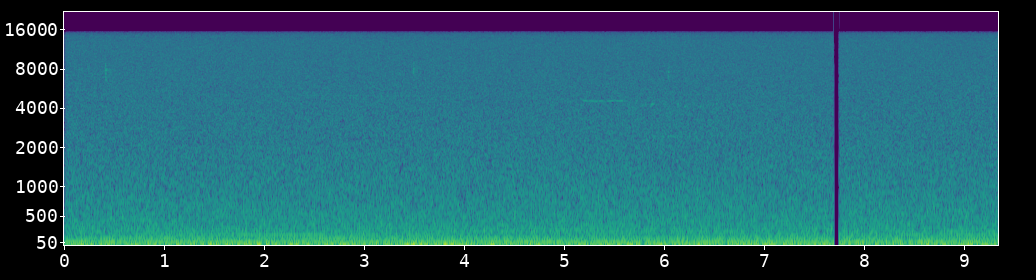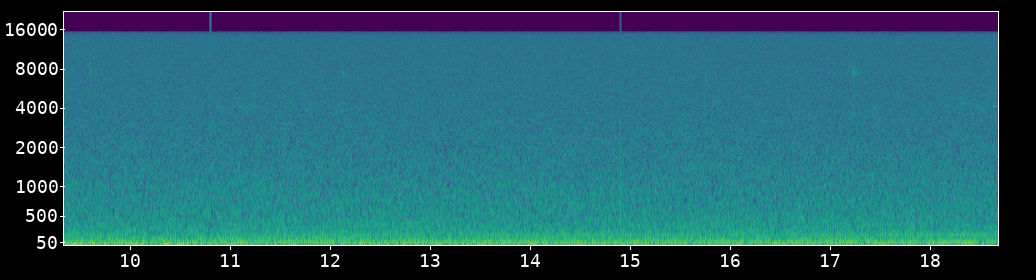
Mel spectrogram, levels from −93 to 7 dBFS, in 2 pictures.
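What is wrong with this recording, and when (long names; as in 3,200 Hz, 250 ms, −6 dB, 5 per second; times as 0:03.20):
mains buzz 60 Hz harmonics 34 −25 dBFS
0:07.69–0:07.75: drop-out 58 ms
0:10.80: click
0:14.90: click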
